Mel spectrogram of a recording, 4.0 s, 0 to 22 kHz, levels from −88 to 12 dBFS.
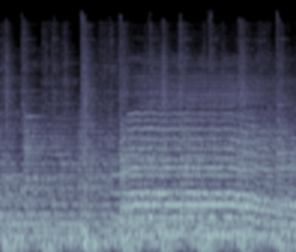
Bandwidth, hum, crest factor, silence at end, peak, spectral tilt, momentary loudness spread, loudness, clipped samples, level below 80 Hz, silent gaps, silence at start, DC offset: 18 kHz; none; 14 dB; 0 s; -4 dBFS; -6 dB/octave; 6 LU; -18 LUFS; under 0.1%; -30 dBFS; none; 0 s; under 0.1%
